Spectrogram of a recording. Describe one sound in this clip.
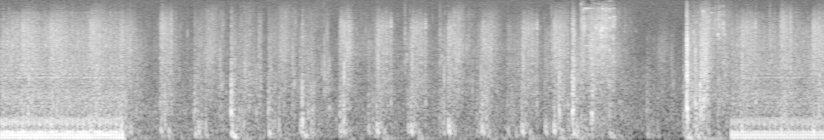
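Footsteps thud quickly on soft ground.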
